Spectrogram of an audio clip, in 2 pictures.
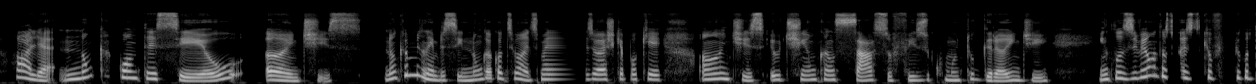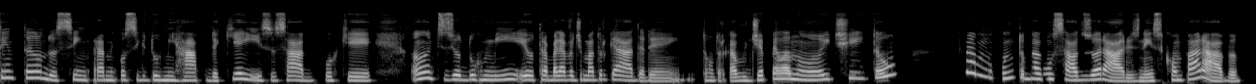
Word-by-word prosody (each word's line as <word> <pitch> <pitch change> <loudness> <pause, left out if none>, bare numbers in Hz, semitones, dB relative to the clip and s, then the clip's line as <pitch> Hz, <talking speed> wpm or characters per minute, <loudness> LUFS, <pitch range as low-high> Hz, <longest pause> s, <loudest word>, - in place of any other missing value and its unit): Olha, 250 - +1
nunca 265 - -3
aconteceu 250 - +1 0.3
antes, 175 -6 +1 0.2
não 260 +5 -1
que 400 - -3
eu 430 - -2
me 430 - -1
lembre, 220 - +1
assim, 190 -1 0
nunca 200 +6 -2
aconteceu 270 -2 -2
antes. 195 -4 -2
Mas, 235 0 -7
eu 235 - +1
acho 230 -1 0
que 245 - -3
é - - -14
porque 235 -2 -3 0.4
antes 235 -6 0
eu 205 +2 -2
tinha 215 +1 -1
um 225 - -4
cansaço 210 -4 +1
físico 190 +3 -6
muito 195 +4 -4
grande, 175 -4 -2 0.5
inclusive 275 +6 0
é - - +3
uma 405 - -4
das 375 -3 -2
coisas 290 -3 -2
que - - -8
eu - - -10
fico 305 +4 -7
tentando, 300 -3 0
assim, 200 +2 0
para 195 0 -1
mim 195 0 -1
conseguir 195 -1 -1
dormir 195 0 +1
rápido 185 0 +2
aqui 175 +9 -3
é - - +6
isso, 190 -7 0
sabe, 180 -1 +2
porque 180 -1 -1 0.4
antes 260 -3 +1
eu 220 - +4
dormi 210 +1 -1
eu 205 0 +3
trabalhava 200 0 +2
de 205 - -3
madrugada, 200 -4 +1
né. 150 -1 -3 0.2
Então, 180 -4 -6
trocava 170 -1 -1
o - - 0
dia 205 +4 +2
pela 130 -8 +3
noite, 220 +5 +1
então 280 +6 +1 0.7
ficava 410 -10 0
muito 295 +2 0
bagunçado 250 -6 +2
os 205 - -2
horários, 160 -10 +5
nem 160 +1 +1
se 175 - -1
comparava, 190 - +3
210 Hz, 165 wpm, -24 LUFS, 185-250 Hz, 0.7 s, é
